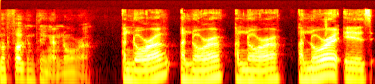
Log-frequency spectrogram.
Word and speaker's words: Anora: you know, um but yeah, so she plays Allora. And Allora, I'm going to say her name wrong every time she It's right on the thing. Anora.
